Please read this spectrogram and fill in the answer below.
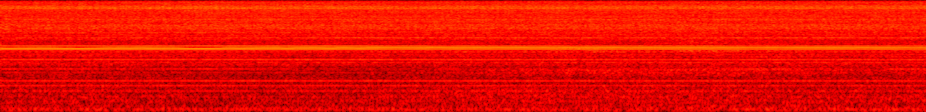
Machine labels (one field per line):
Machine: pump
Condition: normal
